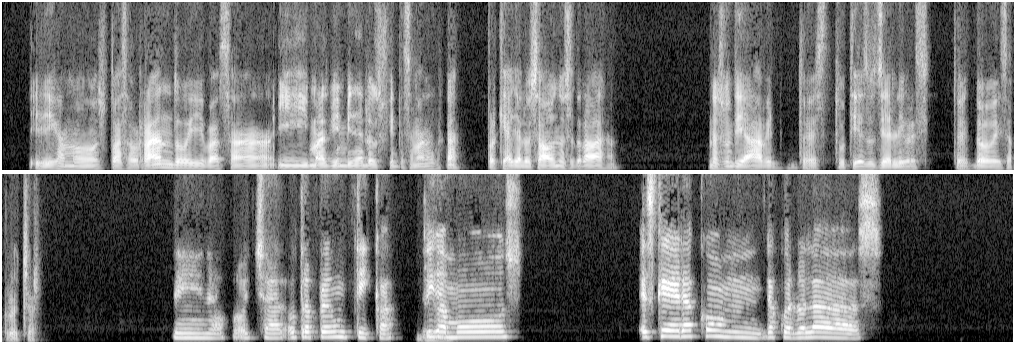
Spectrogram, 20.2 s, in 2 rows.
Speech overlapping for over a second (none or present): none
